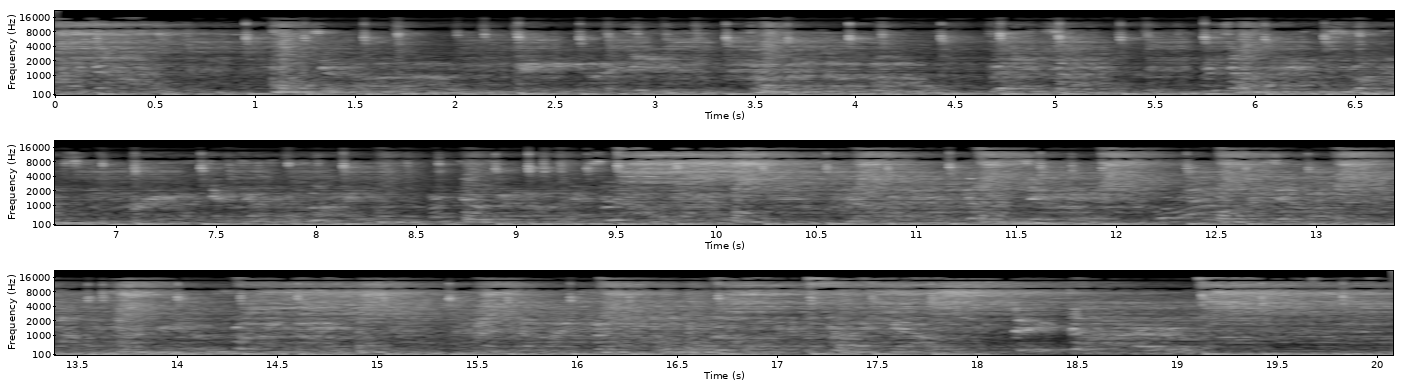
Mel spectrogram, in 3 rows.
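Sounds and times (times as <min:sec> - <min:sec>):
heavy metal band playing live: 0:00.0 - 0:20.0.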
